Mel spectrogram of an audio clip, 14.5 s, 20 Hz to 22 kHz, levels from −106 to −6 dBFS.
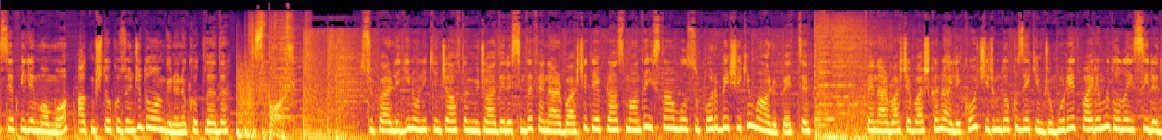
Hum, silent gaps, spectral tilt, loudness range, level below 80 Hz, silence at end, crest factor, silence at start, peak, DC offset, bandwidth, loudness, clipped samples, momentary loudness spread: none; none; -5 dB/octave; 2 LU; -26 dBFS; 0 s; 10 dB; 0 s; 0 dBFS; under 0.1%; 16.5 kHz; -10 LUFS; under 0.1%; 5 LU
